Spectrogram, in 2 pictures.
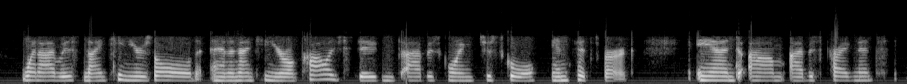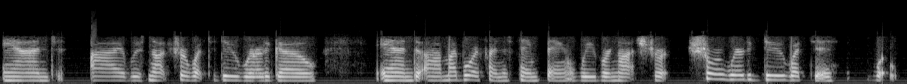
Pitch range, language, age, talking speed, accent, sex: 175-190 Hz, English, 50-69, 170 wpm, American, female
